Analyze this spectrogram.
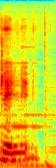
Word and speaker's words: renin: It's pronounced the same way and not the single N renin.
